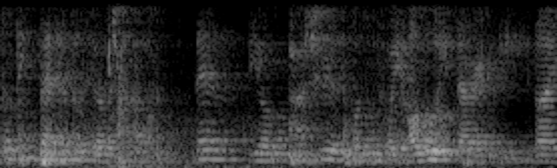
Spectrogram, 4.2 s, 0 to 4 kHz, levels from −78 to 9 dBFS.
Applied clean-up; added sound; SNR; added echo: none; Sliding door; 15 dB; reverberation time 0.9 s.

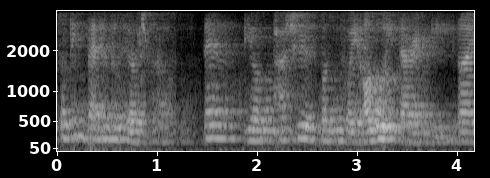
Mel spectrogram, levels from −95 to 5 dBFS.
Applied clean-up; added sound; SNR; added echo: neural separator model SepFormer DNS4.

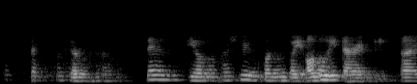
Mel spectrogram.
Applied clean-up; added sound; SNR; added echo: neural mask model DeepFilterNet 3.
